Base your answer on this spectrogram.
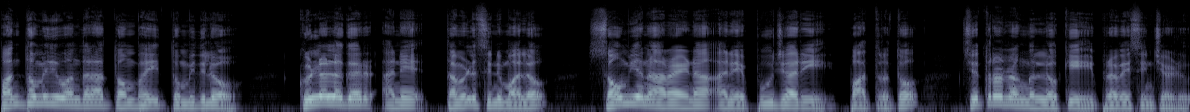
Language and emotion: Telugu, neutral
